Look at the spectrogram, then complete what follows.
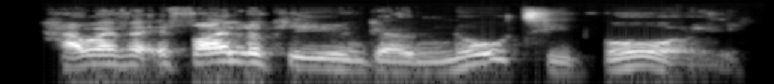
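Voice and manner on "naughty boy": put-on slow, soft naughty boy. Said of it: "that's a completely different meaning".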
